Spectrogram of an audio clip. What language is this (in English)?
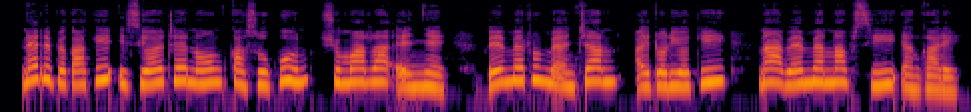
Masai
